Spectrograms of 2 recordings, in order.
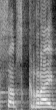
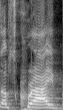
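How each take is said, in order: First: The R sound is weak or unclear. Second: The R sound is clearly pronounced. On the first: The speaker calls it wrong. "it's not subscribe" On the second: The speaker calls it right. "The letter R should be pronounced as R"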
